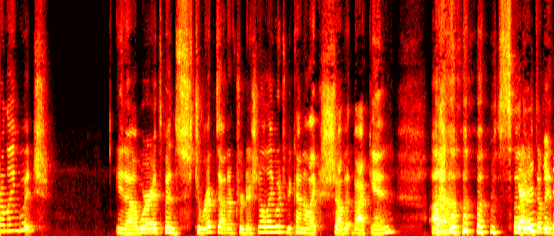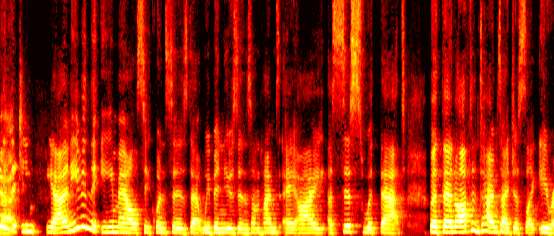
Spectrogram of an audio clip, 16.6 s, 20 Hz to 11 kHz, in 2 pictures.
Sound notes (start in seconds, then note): 6.5 laughs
